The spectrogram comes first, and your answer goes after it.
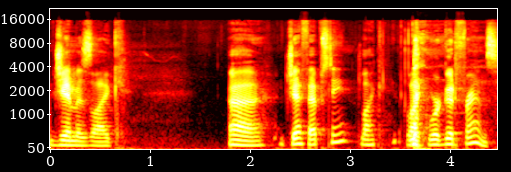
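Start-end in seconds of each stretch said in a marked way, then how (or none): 1.8-4.5 bone-dry, dead straight, no reaction. Retelling a podcast moment, imitating the writer Jim Downey: deadpan Jim Downey impression. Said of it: "And he's very deadpan".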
